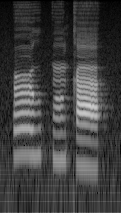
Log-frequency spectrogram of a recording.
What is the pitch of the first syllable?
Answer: high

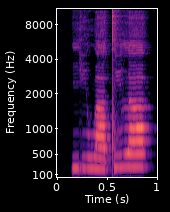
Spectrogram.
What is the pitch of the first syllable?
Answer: low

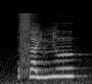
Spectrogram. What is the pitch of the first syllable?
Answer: low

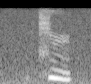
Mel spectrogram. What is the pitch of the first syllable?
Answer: falling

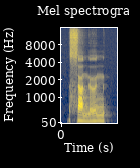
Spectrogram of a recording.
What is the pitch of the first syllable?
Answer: falling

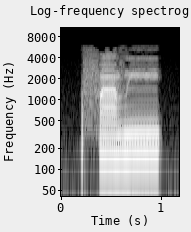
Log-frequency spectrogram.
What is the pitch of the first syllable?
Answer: high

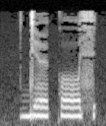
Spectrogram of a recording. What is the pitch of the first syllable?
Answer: low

